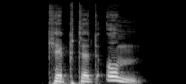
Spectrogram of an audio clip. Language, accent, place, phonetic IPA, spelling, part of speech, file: German, Germany, Berlin, [ˌkɪptət ˈʊm], kipptet um, verb, De-kipptet um.ogg
- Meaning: inflection of umkippen: 1. second-person plural preterite 2. second-person plural subjunctive II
